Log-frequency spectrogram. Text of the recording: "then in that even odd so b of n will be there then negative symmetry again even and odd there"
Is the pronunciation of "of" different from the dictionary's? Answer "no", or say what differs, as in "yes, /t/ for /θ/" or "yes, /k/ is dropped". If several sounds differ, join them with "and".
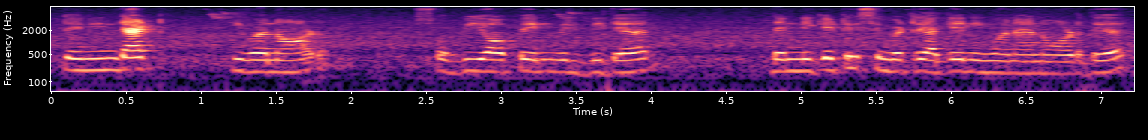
yes, /p/ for /v/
